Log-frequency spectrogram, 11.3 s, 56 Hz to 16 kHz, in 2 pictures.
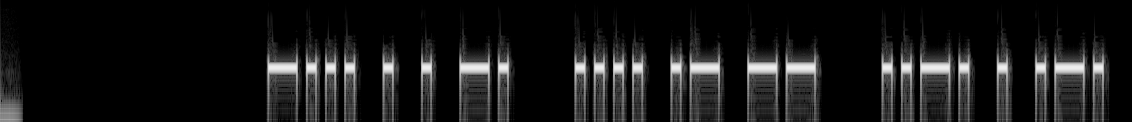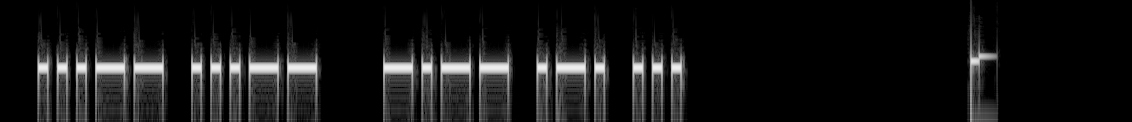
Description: Morse code, heard as a keyed tone, about 25 wpm, 700 Hz. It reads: BEEN HAM FER 33 YRS
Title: Practice QSO - Exchange 3 - More Info - 25wpm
